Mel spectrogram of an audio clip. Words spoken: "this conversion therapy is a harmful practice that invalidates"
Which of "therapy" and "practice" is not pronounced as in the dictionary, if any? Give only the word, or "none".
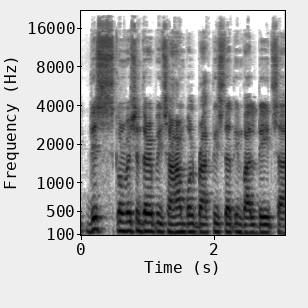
therapy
